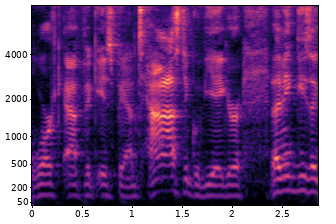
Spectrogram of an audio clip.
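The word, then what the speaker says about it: Yager: years back i'm like please have it be pronounced yogurt but it is not it is jaeger but he's still a pretty fantastic player he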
